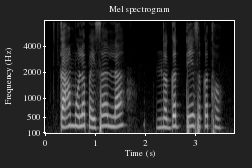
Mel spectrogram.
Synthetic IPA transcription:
kamːolapəjsala | nəɡət̪̚d̪esəkət̪ʰə

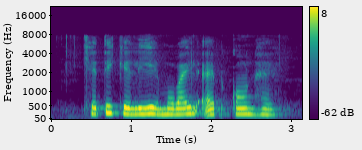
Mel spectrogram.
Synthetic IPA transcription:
kʰeːt̪ikeliemoːbaːɪlɛːpkɔːnɦɛː

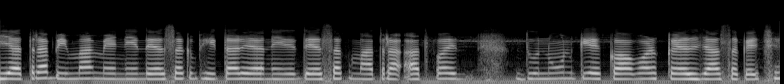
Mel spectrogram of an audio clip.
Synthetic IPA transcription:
jat̪ɾabimameniɾd̪esəkbʱit̪əɾjaniɾd̪esəkmat̪ɾaʔət̪ʰpəj | d̪ununkekəʋəɾkɛld͡ʒasəkɛt͡ʃʰɛ

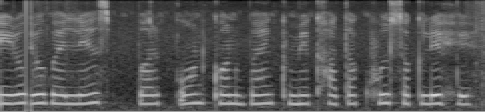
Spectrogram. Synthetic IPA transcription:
iɾoɾobelẽns | pəɾkɔːnkɔnbɛ̃ŋkmẽkʰaːt̪akʰulsəklehɛ

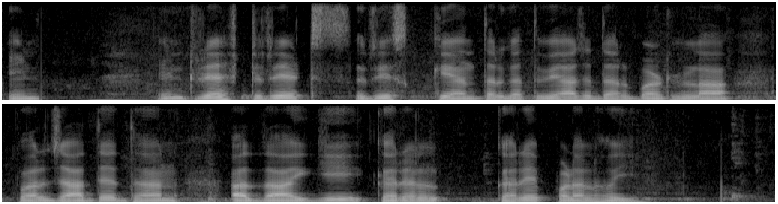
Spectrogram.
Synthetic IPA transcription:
iɳʈɾesʈɾeʈsɾɪskːeə̃nt̪əɾɡət̪ʋjad͡ʒd̪əɾbəɽ̤lapəɾd͡ʒad̪ed̪ʱənəd̪aɡi | kəɾepəɽəlɦoi

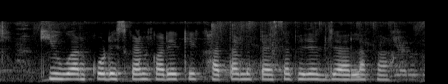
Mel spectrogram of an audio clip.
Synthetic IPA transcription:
kjuaɾkoɖɪskaɳɖkəɾekekʰaːt̪əɾmẽpɛːsabʰʱɪɾeɡd͡ʒaːɾlaɡaː

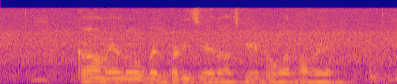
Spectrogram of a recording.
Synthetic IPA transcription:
kaːmɦɛ̃loːɡbelkəɽisenaːd͡ʒkeɖ̪ʱoːat̪ɦãːeː

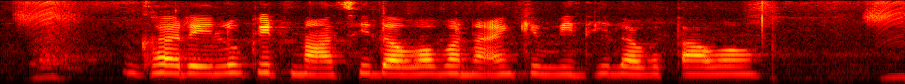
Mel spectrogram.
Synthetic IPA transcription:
ɡʱɐɾeːlũkiʈnaːsid̪ɐʋabənaːẽkiʋid̪ʱilɐbt̪aːʋa

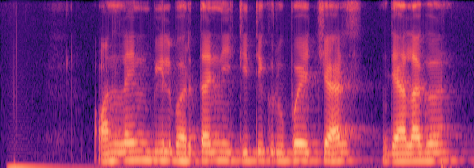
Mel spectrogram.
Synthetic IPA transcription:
ɔ̰nlainbiːlbʱəɾt̪anːiːkit̪iːkɾupəjet͡ɕaɾd͡z | d̪jalaɡən

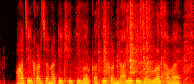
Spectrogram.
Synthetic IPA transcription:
pãːt͡ʃeːkəɾt͡ʃənakekʰeːt̪ibəɾkət̪ekəɳɖaːleked͡ʒəɾuːɾət̪ɦɐʋɛ

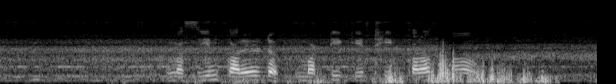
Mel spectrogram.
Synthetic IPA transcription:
məsiːnkəɾeːɖ | məʈːiːkeːʈʰiːkːəɾəpaː

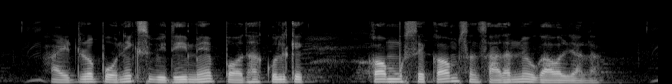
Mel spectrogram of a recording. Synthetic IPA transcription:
haːɪɖɾopoːnɪksʋɪd̪ʱimẽpɔːd̪ʱakʊlke | kɔmsekəmsə̃nsaːd̪ʱənmẽʊɡaːʋəld͡ʒaːlaː

